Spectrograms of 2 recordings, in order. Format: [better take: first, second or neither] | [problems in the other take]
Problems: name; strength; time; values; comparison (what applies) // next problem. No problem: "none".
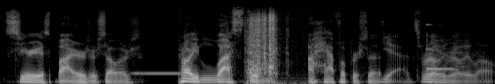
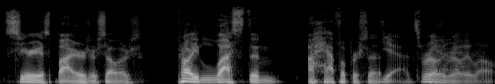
second | phone ringing; faint; at 1.5 s; peak 15 dB below the speech // clattering dishes; loud; at 2.5 s; peak 5 dB above the speech // doorbell; noticeable; at 4.5 s; peak 8 dB below the speech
